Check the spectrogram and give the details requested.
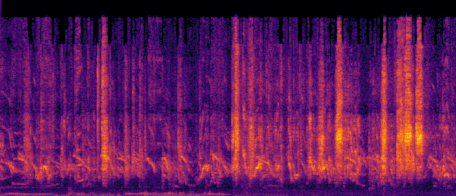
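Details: Budgerigars of a breeding pair twittering busily: high squeaky chirps and warbles, with a low cooing-like murmur in the first three seconds and sharper louder notes after.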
